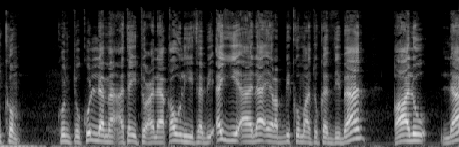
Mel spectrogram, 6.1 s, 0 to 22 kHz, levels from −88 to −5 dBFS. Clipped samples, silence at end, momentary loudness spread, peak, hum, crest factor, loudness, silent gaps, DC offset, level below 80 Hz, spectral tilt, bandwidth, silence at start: under 0.1%; 0 s; 9 LU; -8 dBFS; none; 20 dB; -27 LUFS; none; under 0.1%; -56 dBFS; -4 dB/octave; 17 kHz; 0 s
